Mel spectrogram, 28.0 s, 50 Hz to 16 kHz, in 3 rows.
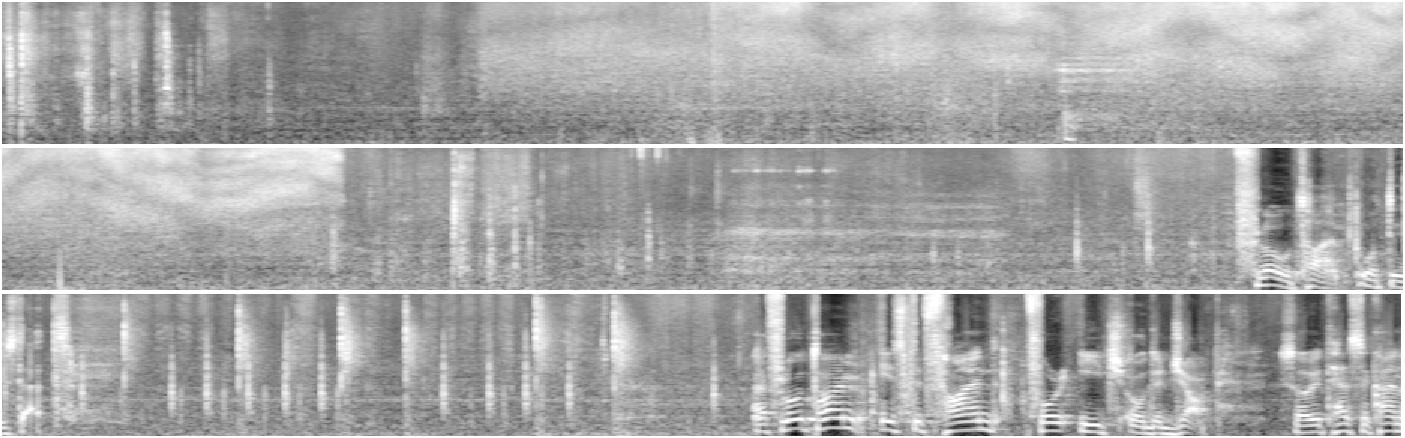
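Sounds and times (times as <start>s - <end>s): cloth wiping chalkboard: 2.8s - 13.0s, 15.8s - 26.2s
chalk tapping and scratching: 3.8s - 11.7s, 16.5s - 17.2s, 18.0s - 23.6s, 24.4s - 25.6s.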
